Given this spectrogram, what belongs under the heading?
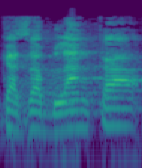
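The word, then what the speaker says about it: Casablanca: kuliah nama negaranya Maroko ibukotanya tulisannya Caca blancha cara bacanya Kadzab langka Kaza artinya rumah Blanca artinya putih Kasablanka rumah warna putih bahasa Arabnya ada rollbox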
